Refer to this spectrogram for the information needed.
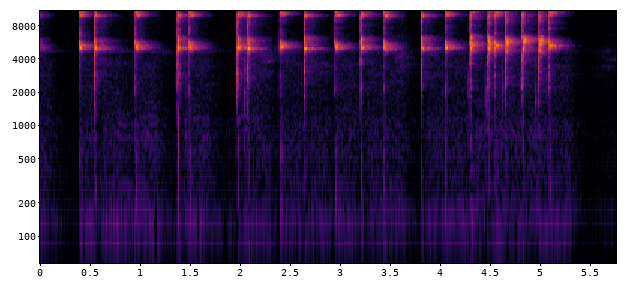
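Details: Lovebird making the 'ngetik' typing-like sound, meant to rouse lazy lovebirds: separate sharp, high ticks, irregularly spaced at first, then coming faster and closer together toward the end.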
